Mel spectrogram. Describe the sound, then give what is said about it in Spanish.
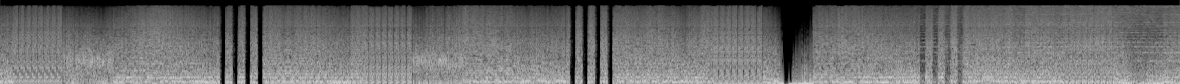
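Heavy, sustained gunfire during an armed standoff, a loud, dense rattle of continuous shots lasting nearly twelve seconds, broken only by a few very brief gaps before the firing resumes. “Entre tanto se siguen disparando”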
